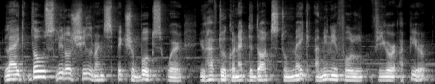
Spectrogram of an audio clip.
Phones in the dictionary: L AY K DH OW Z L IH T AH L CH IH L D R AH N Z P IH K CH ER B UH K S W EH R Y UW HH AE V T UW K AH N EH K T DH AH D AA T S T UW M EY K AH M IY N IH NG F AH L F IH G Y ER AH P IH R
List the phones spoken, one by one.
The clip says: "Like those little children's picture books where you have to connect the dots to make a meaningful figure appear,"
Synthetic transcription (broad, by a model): L AY K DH OW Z L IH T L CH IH L D R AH N S P IH K CH ER B UH K S W EH R Y UW HH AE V T UW K AH N EH K T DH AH D AA T S T UW M EY K AH M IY N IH F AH L F IH G Y ER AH P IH R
